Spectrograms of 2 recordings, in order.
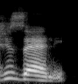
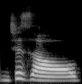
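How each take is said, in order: First: The name ends with an 'el' sound. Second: The name ends with an 'ol' sound. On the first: This is how people in Brazil read it. "as pessoas olham e leem Gisele, no Brasil" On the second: This is how people in other countries say it. "esse L E no final, ... Tem som de O"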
